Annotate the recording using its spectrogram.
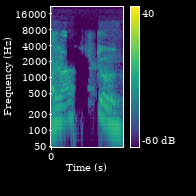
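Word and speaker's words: draṣṭum: The S is a dot underneath, so it's a sh. So Sure. drashtum, exactly, drashtum. Okay. If the dot wasn't there, it would be drashtum.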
